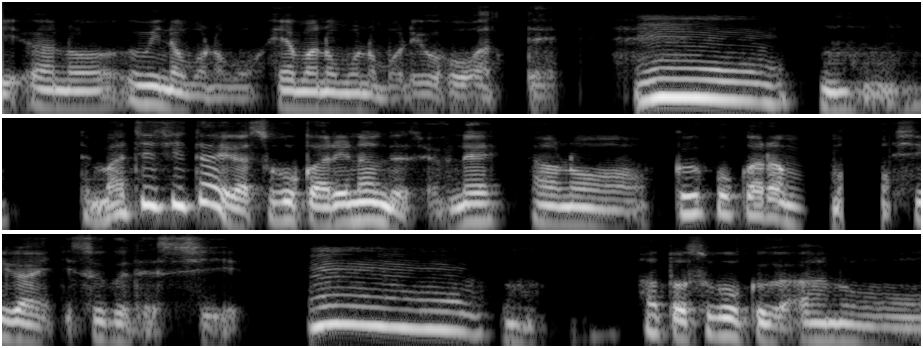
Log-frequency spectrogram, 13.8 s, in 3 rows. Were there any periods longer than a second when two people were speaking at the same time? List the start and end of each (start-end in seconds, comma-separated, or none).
none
